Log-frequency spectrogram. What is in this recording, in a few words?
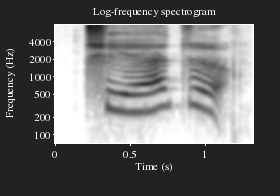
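"qie2zi5", Mandarin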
